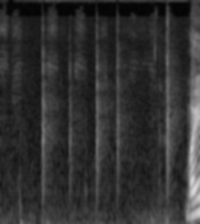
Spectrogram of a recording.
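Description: Chalk writing on a blackboard: a quick run of short taps and scratches, about eight in under two seconds.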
